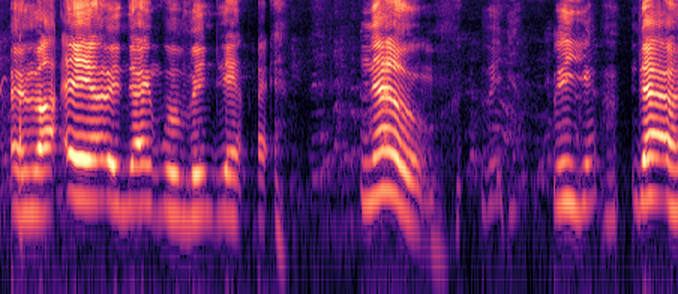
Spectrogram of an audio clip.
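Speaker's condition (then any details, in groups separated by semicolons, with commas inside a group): Cerebral palsy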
